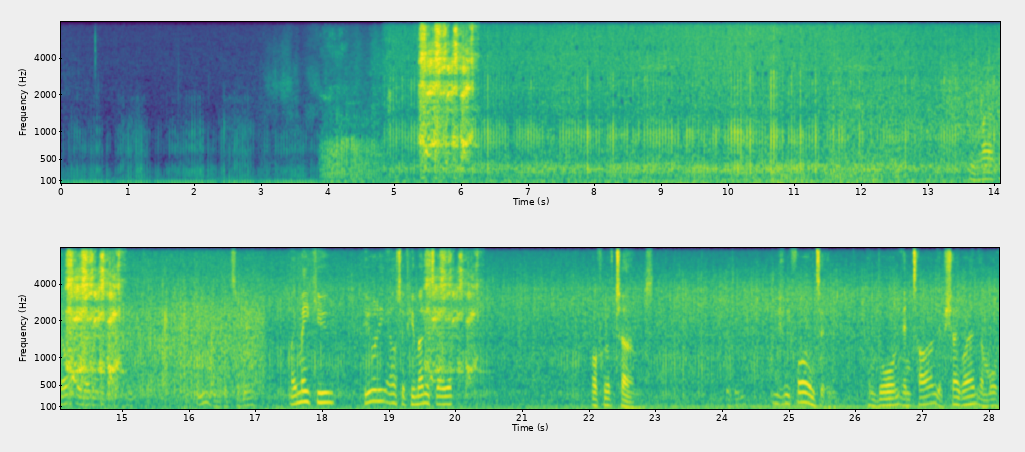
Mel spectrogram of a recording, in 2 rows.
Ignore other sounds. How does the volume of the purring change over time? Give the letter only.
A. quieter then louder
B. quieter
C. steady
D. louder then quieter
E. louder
D.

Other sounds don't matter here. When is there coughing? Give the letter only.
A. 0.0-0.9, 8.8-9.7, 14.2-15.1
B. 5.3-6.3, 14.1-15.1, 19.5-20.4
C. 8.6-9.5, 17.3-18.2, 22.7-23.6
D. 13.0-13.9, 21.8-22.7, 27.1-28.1
B.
